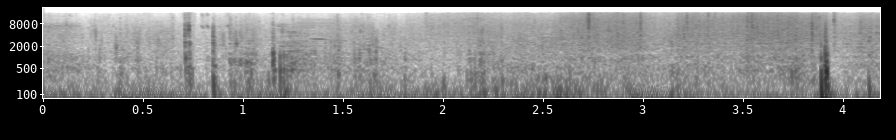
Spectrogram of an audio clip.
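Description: Footsteps on a gravelly dirt track with a few sharp crunches, then dry grass swishing against the walker and the camera, over a steady low rumble. A heavier thump comes just before the end.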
